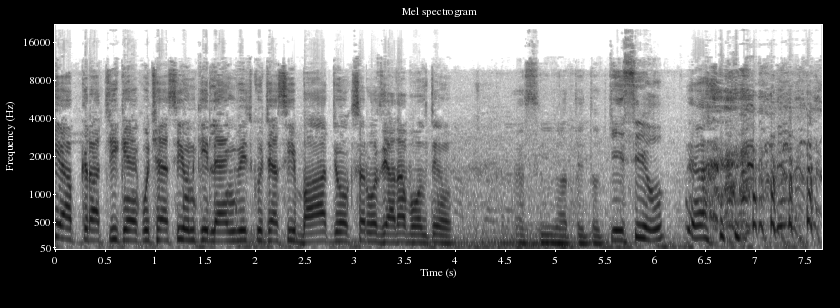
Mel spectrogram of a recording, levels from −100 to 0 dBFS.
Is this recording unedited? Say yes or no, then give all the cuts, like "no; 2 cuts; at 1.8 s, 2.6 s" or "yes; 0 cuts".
yes; 0 cuts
